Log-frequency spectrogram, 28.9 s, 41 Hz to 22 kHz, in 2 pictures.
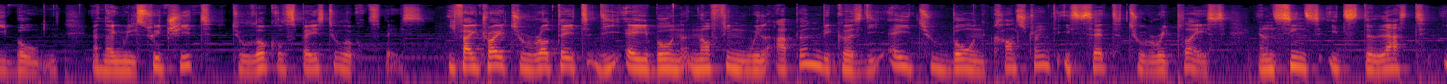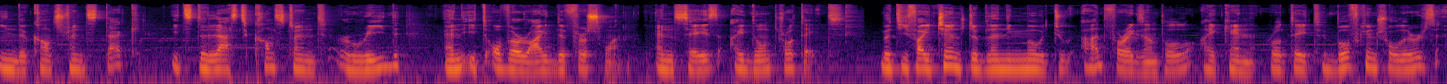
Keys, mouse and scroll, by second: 1.0 alt+middle click, 1.9 click, 3.2 click, 22.0 alt+middle click, 22.4 click, 22.9 r, 25.2 r, 27.8 alt+r, 28.2 click, 28.7 alt+r.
